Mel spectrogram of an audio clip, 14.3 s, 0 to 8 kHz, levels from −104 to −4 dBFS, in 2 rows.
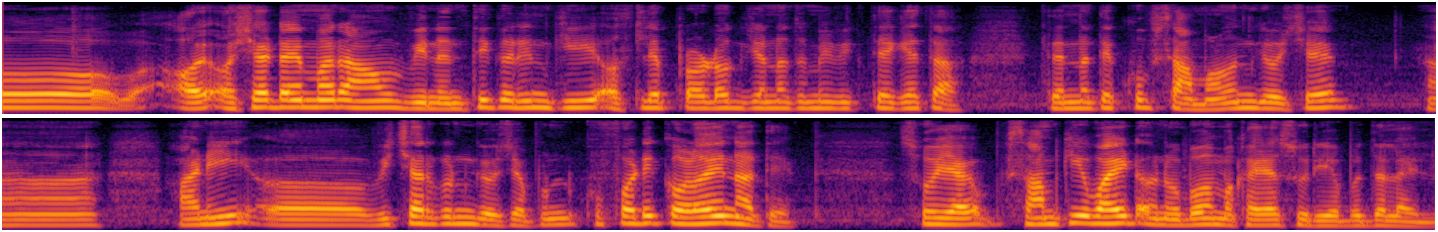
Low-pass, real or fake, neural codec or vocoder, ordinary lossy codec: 7.2 kHz; real; none; none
